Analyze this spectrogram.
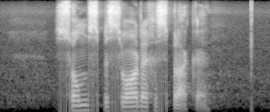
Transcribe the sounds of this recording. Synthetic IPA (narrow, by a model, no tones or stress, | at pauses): sɔmsbəswɑːɾdəχəspræ̰kə̰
